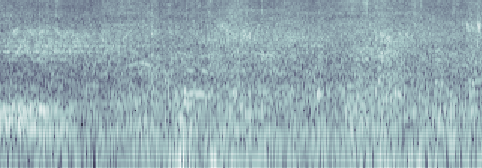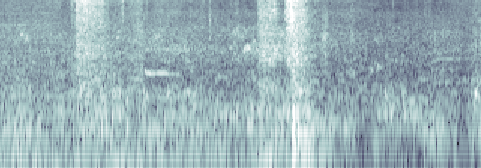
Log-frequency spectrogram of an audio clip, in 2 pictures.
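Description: Pigeons coo softly close by in a loft, low rounded calls under someone speaking, with a couple of brief wing flutters and scuffs.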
